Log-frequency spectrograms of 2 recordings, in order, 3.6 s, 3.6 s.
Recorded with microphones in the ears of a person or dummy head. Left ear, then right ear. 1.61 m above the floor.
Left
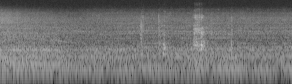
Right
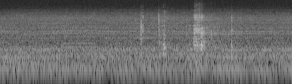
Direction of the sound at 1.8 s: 10° right (ahead or behind).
